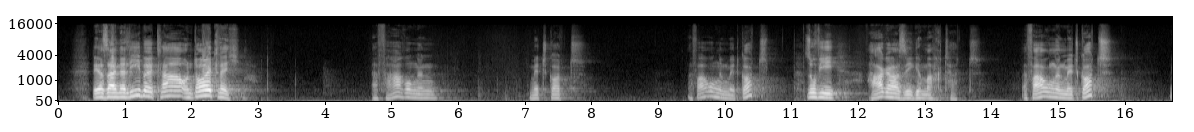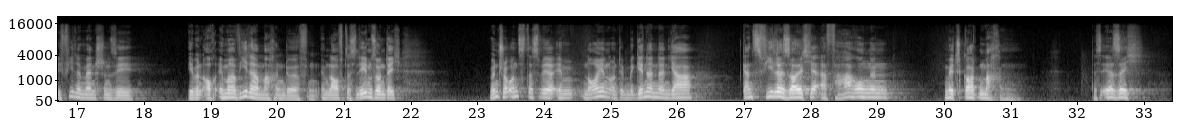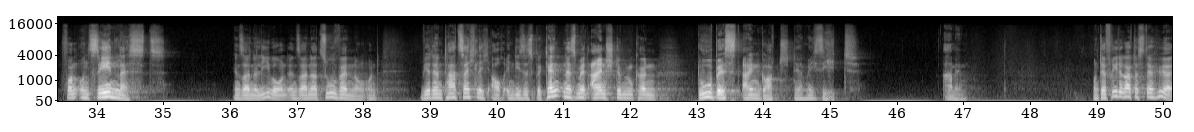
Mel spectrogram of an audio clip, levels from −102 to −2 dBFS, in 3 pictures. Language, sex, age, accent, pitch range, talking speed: German, male, 50-69, German, 120-155 Hz, 110 wpm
